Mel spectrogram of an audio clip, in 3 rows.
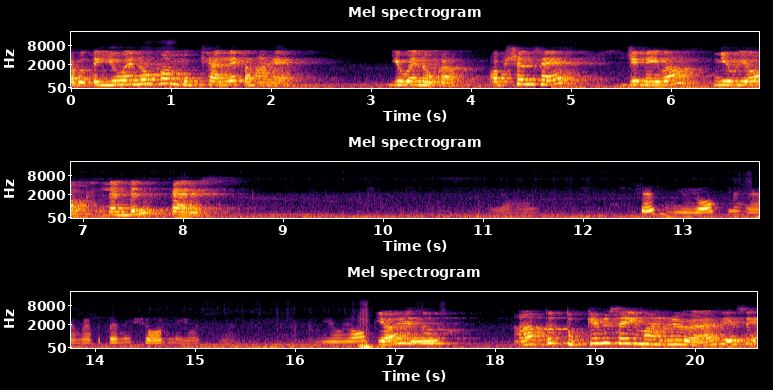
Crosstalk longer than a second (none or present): none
